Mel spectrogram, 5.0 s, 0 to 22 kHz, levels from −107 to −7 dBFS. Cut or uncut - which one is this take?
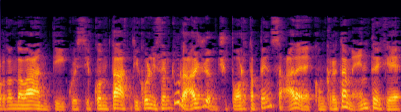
uncut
